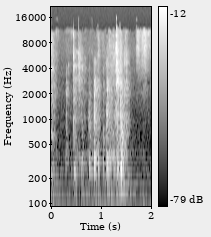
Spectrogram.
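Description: Soft clicks and rustles of things being handled inside a leather tote bag, about half a dozen short faint sounds, as a small boxed item is lifted out.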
